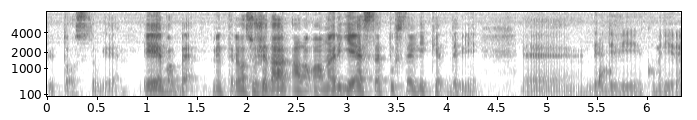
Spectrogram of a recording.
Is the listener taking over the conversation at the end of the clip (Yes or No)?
No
